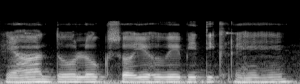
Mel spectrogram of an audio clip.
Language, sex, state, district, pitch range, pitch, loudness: Hindi, male, Jharkhand, Ranchi, 110-115 Hz, 115 Hz, -13 LUFS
